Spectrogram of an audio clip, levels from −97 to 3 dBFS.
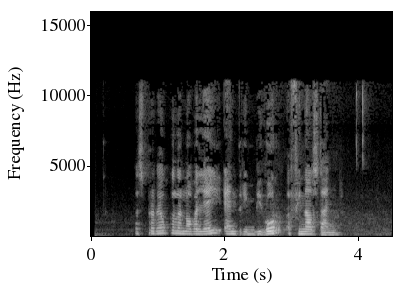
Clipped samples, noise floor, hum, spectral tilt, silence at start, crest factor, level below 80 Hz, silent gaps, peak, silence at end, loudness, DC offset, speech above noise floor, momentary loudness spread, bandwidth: under 0.1%; -63 dBFS; none; -5 dB/octave; 0.65 s; 20 dB; -66 dBFS; none; -8 dBFS; 0.45 s; -27 LUFS; under 0.1%; 36 dB; 20 LU; 11.5 kHz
